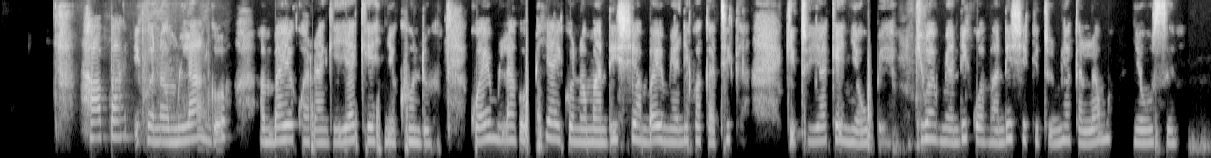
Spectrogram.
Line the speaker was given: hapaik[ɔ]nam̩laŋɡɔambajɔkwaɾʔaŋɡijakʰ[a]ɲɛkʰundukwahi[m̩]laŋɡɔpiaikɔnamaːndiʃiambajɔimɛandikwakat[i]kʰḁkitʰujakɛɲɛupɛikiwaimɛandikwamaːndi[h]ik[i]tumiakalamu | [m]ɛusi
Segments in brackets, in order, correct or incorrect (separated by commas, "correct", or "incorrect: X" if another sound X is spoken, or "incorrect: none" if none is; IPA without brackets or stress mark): correct, incorrect: ɛ, correct, correct, incorrect: ʃ, correct, incorrect: ɲ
